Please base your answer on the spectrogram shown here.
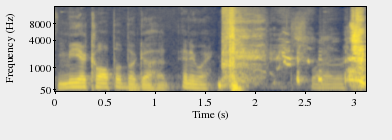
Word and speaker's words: mea culpa: I mean, it's very weird that you guys keep mispronouncing that word. It's mea culpa, but go ahead.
